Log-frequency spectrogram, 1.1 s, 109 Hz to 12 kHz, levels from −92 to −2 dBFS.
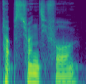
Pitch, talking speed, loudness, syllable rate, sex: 95 Hz, 155 wpm, -22 LUFS, 5.4 syllables/s, male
